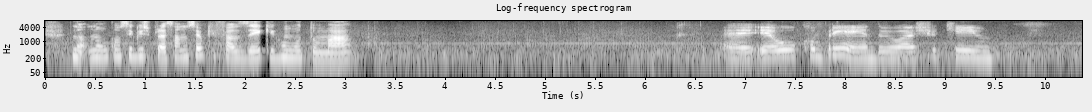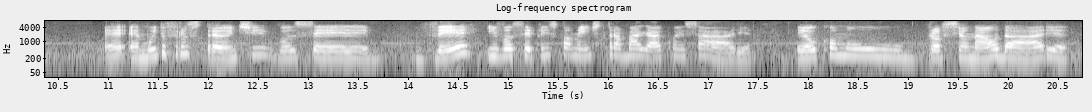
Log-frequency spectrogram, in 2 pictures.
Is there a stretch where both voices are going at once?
No

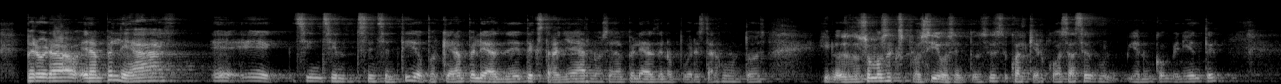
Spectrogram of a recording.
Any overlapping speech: No

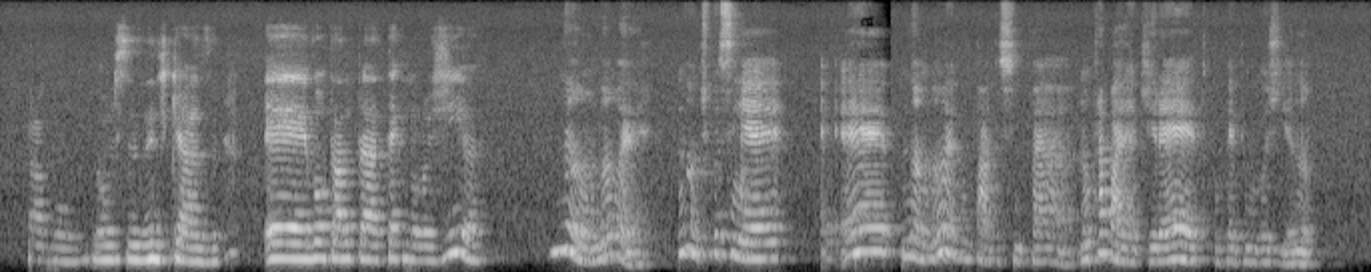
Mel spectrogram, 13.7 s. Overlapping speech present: No

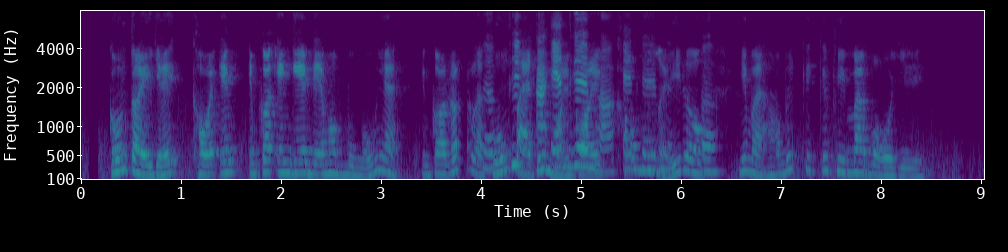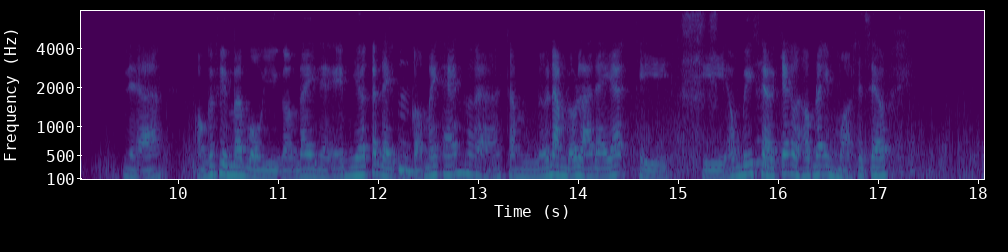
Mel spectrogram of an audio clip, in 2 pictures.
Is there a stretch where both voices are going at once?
Yes, from 4.0 s

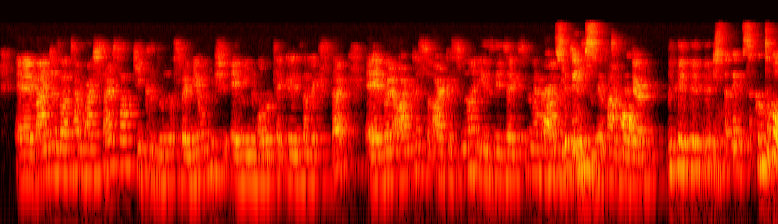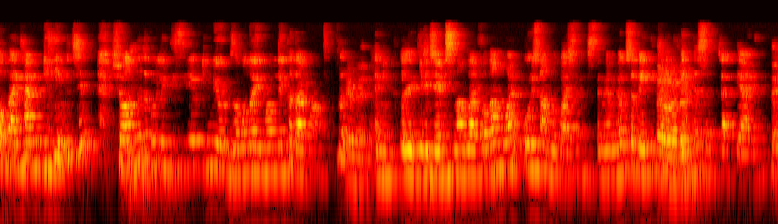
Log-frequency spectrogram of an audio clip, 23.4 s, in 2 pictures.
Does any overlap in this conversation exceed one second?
Yes, from 8.2 s

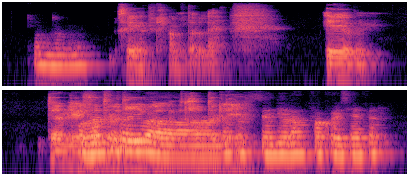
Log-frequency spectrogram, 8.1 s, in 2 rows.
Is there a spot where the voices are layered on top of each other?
Yes, from 4.8 s

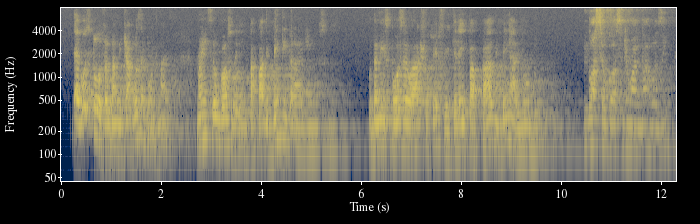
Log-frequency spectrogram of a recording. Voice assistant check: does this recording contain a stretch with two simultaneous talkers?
No

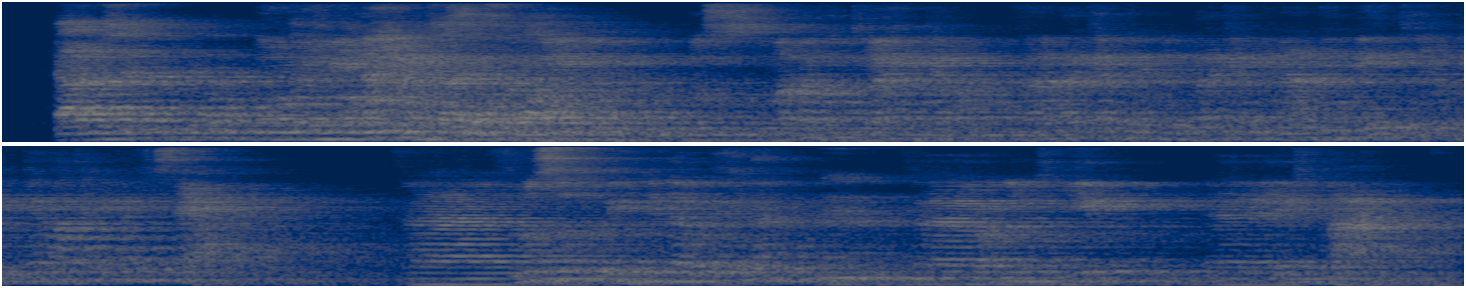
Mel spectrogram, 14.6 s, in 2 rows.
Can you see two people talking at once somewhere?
Yes, from 1.3 s

